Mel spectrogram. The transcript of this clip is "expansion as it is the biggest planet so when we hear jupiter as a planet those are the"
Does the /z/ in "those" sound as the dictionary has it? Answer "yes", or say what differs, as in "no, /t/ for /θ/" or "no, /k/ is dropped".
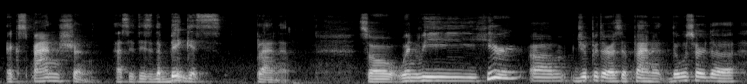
no, /s/ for /z/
